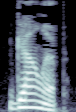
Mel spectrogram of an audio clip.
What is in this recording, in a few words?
"Gallop", English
